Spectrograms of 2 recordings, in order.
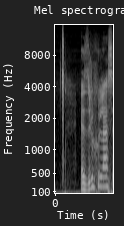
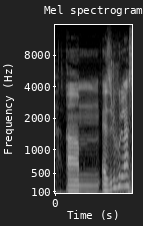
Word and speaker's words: esdrújula: Esdrújulas and sobre esdrújulas. So this one is pretty straightforward. Esdrújulas, the strongest sounding syllable for an esdrújula is the third to last, or the antepenúltima in Spanish.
